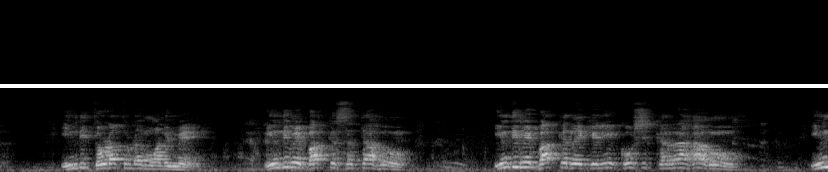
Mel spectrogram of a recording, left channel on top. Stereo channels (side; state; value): left; silent; 61 dB below the other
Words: हिंदी थोड़ा थोड़ा मालूम है, हिंदी में बात कर सकता हूँ, हिंदी में बात करने के लिए कोशिश कर रहा हूँ,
